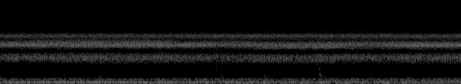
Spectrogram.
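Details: A huge frog chorus during rain. Continuous layered trilling holds a constant level throughout, over a deep steady rumble and scattered faint patter.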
